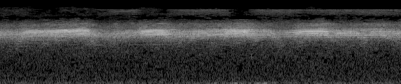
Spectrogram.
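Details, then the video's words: Male cicadas in a Japanese summer, singing with their tymbals: a high, shrill, steady hiss that swells into louder pulses roughly every second, with no other clear sounds. "Japan Summer Cicada Shrilling"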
